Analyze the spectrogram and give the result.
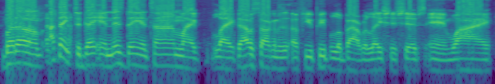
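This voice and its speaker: A man's voice: mid-range voice, steady tone, normal speed, pushed and bright, dry recording, poor audio. A man hosting a casual conversational interview, rambling and emphatic, often checking that listeners follow him. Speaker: talk show host.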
